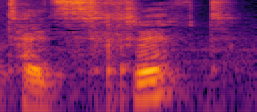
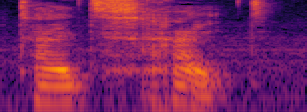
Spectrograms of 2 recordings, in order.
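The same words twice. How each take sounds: First: Tijdschrift with short i and ft ending; correct word. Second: Tijdschrift said as tijd-schijt; wrong word. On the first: Explaining the mix-up, tijdschrift pronounced correctly. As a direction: say tijdschrift properly, ending like shift. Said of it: "tijdschrift means magazine". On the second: Explaining the mix-up, tijdschrift mispronounced as tijd-schijt. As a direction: turn tijdschrift's ending into a rhyme with kite. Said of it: "instead of tijdschrift". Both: Shown as a demonstration.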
